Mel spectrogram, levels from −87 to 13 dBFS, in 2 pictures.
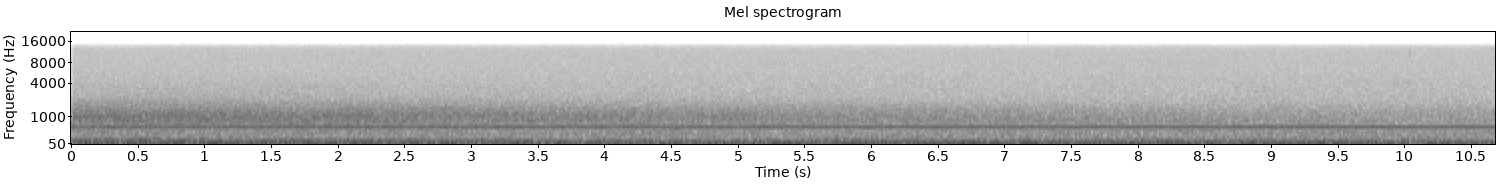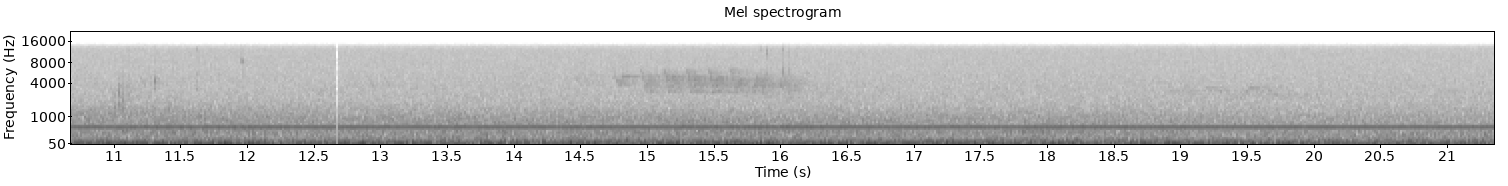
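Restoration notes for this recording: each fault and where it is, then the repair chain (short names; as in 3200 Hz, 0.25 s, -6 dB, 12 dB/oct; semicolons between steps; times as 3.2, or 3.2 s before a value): tone 540 Hz -32 dBFS
7.18 gap 2.3 ms
12.66–12.68 gap 19 ms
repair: notch 540 Hz, Q 30; interpolate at 7.18, 2.3 ms; interpolate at 12.66, 19 ms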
